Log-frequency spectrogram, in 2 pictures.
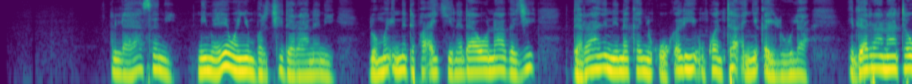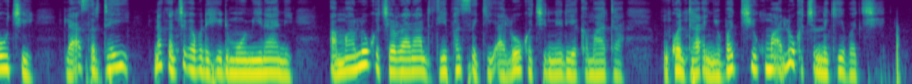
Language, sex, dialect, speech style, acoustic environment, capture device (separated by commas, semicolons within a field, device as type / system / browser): Hausa, female, Nigeria - Kano, relaxed; focused, appliances; silence; nature, mobile / Linux / Chrome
